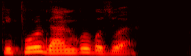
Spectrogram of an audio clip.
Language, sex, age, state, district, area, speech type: Assamese, female, 45-60, Assam, Golaghat, urban, read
